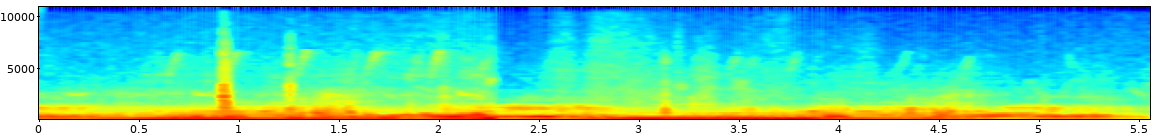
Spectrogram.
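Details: Several lions, including male Birmingham coalition lions near a carcass, roar together in a morning safari drive, deep moaning calls swelling and falling in overlapping waves, heard close by all around.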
